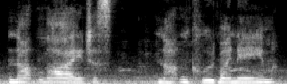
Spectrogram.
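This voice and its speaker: A woman playing an anxious young desk clerk in a video game drama. Her mid-pitched voice is hesitant and defensive, with a pleading edge, as if guarding secrets. Music sits clearly behind her. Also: level tone, slow, lightly acted. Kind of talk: naturalistic video game voice acting.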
